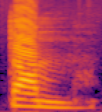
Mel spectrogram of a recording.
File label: volume, Bulgarian Consonants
